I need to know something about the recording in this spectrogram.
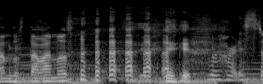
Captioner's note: laugh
